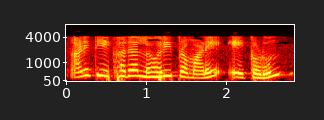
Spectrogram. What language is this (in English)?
Marathi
